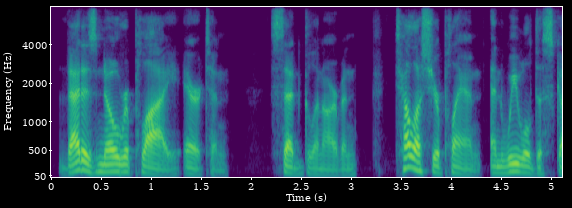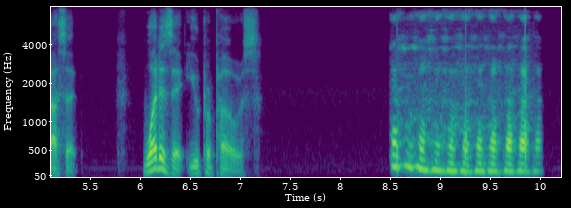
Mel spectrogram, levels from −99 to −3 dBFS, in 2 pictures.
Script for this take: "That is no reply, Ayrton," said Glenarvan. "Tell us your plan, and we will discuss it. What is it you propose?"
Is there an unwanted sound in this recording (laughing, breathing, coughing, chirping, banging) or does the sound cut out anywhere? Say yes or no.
yes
